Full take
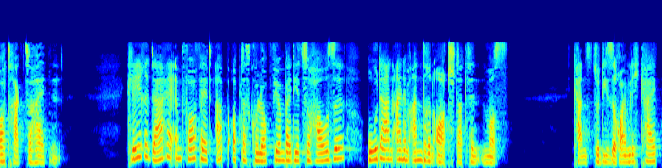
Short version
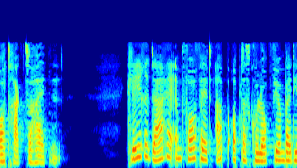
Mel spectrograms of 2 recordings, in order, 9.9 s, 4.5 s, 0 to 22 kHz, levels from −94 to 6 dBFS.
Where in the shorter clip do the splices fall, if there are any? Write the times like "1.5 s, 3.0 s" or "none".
none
